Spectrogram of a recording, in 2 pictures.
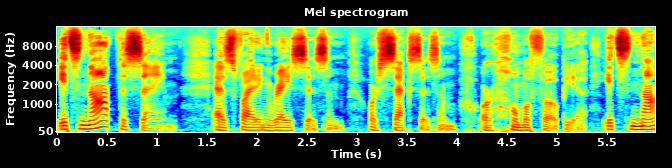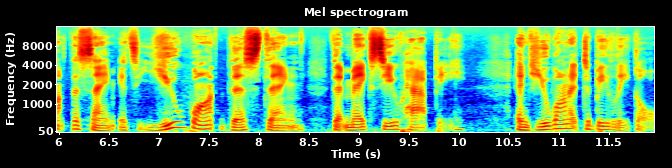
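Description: Speaking fairly slowly with an American accent, a man has an ordinary speaking voice, fairly low in pitch with lively intonation, heard dry and close with no echo. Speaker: guest. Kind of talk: casual conversation.

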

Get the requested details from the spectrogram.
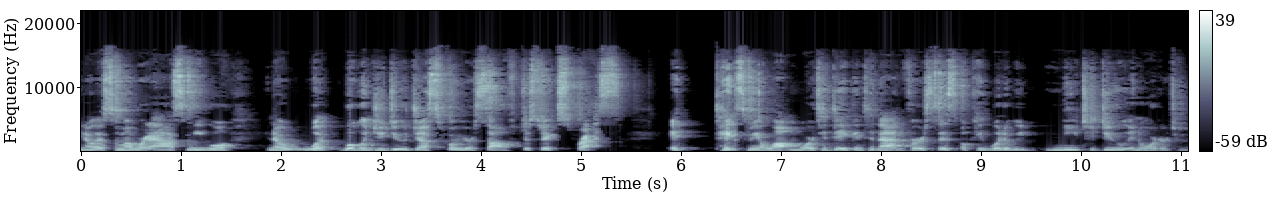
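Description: Speaking at a moderate pace, a woman with a General American accent has an ordinary speaking voice and fairly low pitch with ordinary variation. Her loudness swings widely. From United States. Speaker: entrepreneur. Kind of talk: interview.

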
